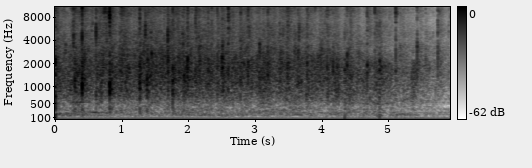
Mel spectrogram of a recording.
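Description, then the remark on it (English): An audience applauds with weak, steady, scattered hand clapping, fairly soft and sustained, many hands overlapping in a dense patter with no talking. “You see, even how weak clapping hands you are doing now, they are transactions.”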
